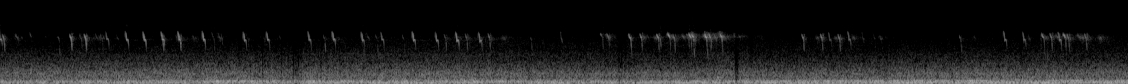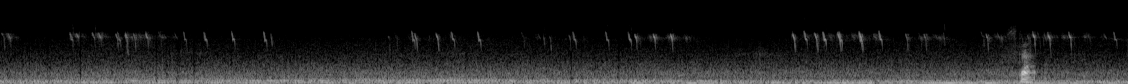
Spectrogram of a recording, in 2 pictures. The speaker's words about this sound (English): Start recording. Those wild birds are calling now. Pointed at the wild birds. And one's making an approach down to the net. Stop. Start recording the wild birds calling. Wild bird.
